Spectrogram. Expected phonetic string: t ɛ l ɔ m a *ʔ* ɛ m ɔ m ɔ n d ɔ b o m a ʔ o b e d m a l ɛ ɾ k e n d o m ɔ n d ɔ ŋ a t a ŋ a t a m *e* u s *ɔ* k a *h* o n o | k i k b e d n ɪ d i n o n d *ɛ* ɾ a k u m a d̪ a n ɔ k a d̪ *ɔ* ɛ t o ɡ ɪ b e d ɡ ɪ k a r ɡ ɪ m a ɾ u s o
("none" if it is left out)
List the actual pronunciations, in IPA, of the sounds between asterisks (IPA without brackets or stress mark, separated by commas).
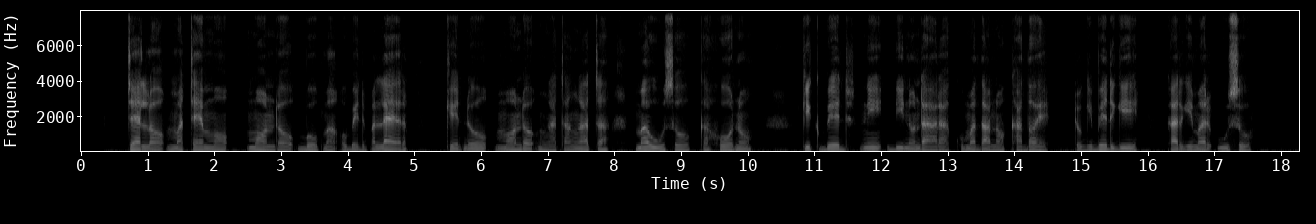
t, a, o, h, a, ɔ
